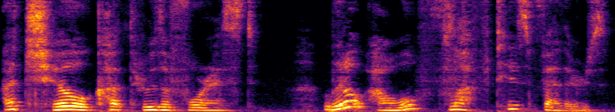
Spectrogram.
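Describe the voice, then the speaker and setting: Unhurried, slightly husky woman reading to children. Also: mid-range voice. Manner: expressive, asks the child listeners questions. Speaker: preschool teacher and storytime host. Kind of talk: read-aloud storytelling for young children.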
